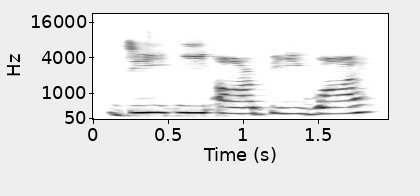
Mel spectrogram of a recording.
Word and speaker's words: Derby: Think about the place where the horse race happens, D-E-R-B-Y, we say Derby in this side of the pond. The Americans call it the Derby.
